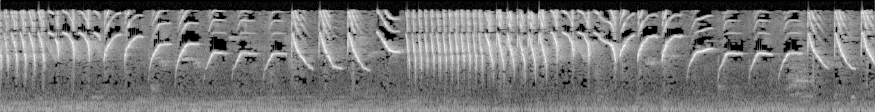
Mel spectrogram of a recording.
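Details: Singing canary, played to stimulate reluctant canaries into song: long runs of rapid, sweeping chirps at varying speeds, some sliding sharply downward, over a constant low hum.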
